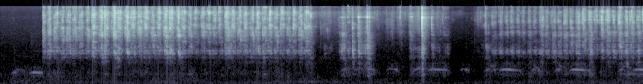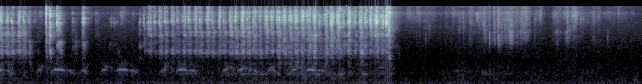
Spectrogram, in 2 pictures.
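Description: Rapid back-and-forth hand abrading of the rusted steel jaw of a vernier caliper, a dry rasping scrub in three bouts of three to four seconds each with short pauses between.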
